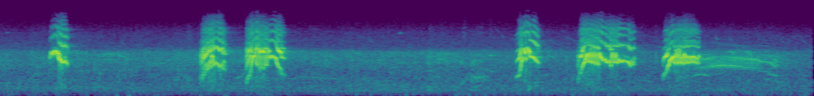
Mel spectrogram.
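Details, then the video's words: An Alexandrine parakeet gives six loud, harsh, screeching calls over a faint background hum: one single call, then a quick pair, then three more a second or less apart. "Parakeet calls and sounds | Alexandrine Parakeet"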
